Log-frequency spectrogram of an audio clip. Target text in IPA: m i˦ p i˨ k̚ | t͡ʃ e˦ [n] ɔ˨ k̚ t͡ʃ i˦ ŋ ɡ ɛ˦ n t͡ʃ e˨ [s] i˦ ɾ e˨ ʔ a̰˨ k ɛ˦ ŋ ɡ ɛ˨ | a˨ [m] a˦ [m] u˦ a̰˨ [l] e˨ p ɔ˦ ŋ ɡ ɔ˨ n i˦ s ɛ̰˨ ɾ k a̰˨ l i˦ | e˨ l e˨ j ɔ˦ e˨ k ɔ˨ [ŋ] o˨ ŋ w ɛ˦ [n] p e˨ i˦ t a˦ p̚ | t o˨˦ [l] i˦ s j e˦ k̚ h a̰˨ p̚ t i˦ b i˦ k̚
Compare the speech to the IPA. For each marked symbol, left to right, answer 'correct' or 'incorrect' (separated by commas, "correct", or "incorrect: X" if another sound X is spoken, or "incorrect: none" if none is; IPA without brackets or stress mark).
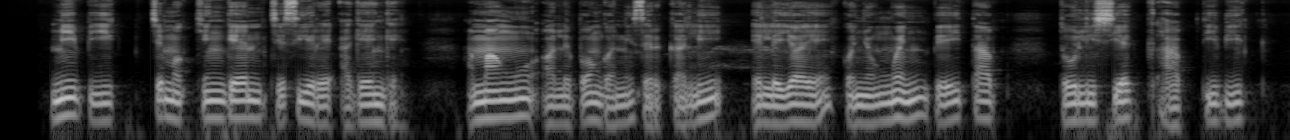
incorrect: m, correct, correct, incorrect: ŋ, correct, incorrect: ɲ, incorrect: ɲ, correct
